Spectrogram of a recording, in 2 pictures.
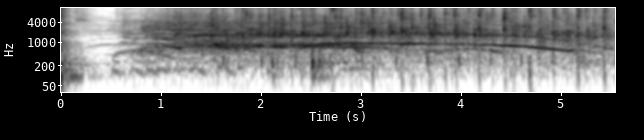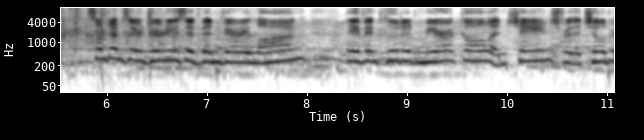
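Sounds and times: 
kindergarten class of young children cheering: 0.5 - 5.8
kindergarten class of young children clapping: 1.2 - 7.2
speech: 6.0 - 11.0.

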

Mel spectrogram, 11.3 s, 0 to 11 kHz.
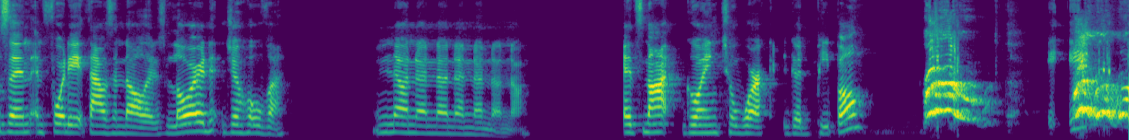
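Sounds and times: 
speech: 0.0 - 2.9, 3.7 - 5.4, 6.2 - 8.7, 9.5 - 11.2
dog barking: 9.2 - 11.2.

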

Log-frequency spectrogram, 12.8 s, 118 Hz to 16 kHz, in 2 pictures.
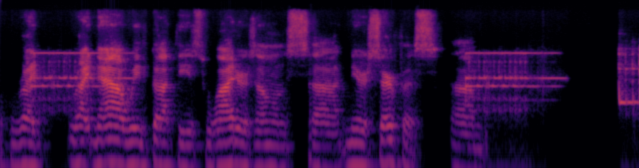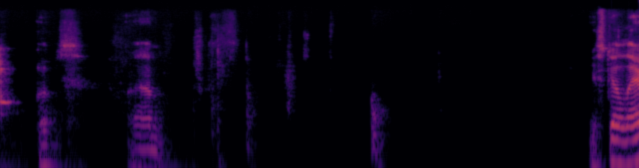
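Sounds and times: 
speech: 0.0 - 5.1, 6.8 - 8.1, 12.3 - 12.7
telephone ringing with an electronic trill: 0.2 - 1.3, 4.6 - 6.5.

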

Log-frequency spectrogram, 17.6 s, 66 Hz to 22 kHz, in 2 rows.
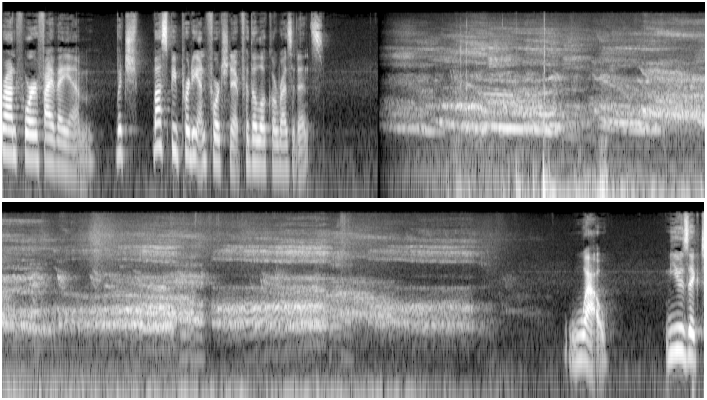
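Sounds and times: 
speech: 0.0 - 4.1, 15.9 - 16.4, 17.1 - 17.5
howler monkeys roaring in a guttural morning chorus: 4.8 - 15.6.

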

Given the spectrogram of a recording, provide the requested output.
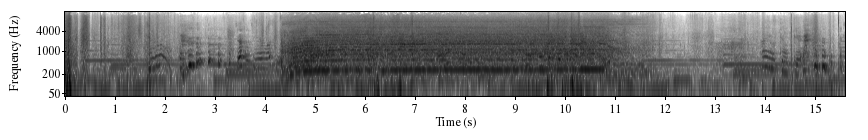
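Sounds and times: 
person laughing: 2.2 - 3.4, 14.8 - 15.5
speech: 3.5 - 4.6
kitchen blender running: 4.3 - 11.7.

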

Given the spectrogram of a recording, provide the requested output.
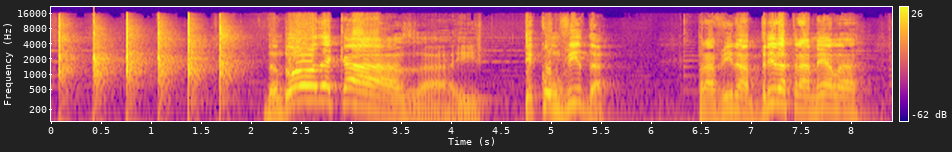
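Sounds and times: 
crisp hand claps: 0.0 - 2.0
speech: 2.1 - 5.6, 6.4 - 8.2.

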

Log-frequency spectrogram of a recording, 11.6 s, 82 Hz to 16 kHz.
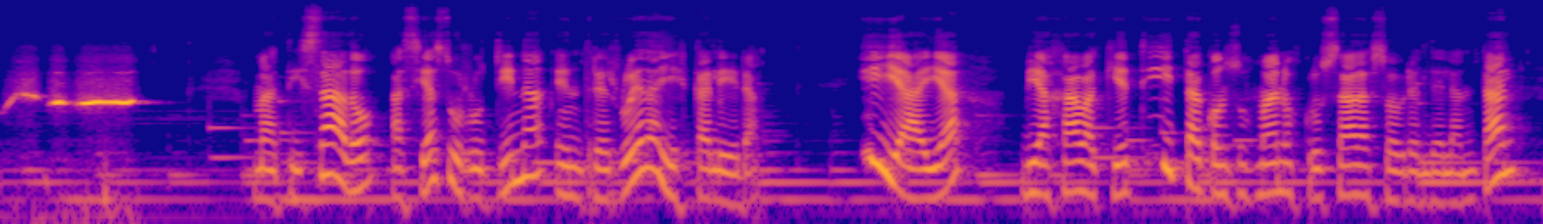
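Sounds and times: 
soft human whistling a gentle tune: 0.0 - 1.2
speech: 1.9 - 5.8, 6.4 - 11.5.

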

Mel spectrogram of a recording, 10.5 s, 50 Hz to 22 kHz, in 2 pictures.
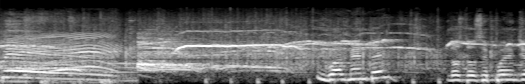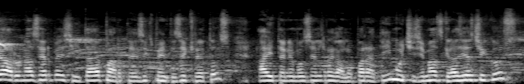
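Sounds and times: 
audience clapping: 0.0 - 5.9
crowd cheering with shouts and whoops: 0.0 - 7.5
speech: 3.3 - 10.4.

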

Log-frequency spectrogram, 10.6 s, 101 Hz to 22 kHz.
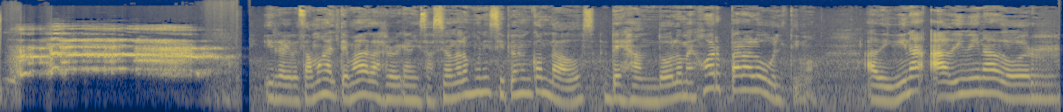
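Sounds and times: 
rooster crowing: 0.0 - 2.4
speech: 2.7 - 10.6.

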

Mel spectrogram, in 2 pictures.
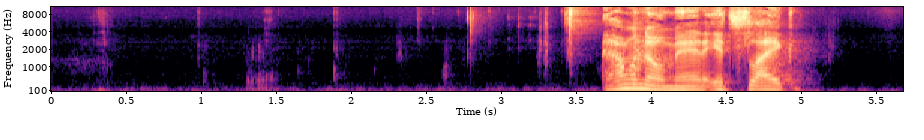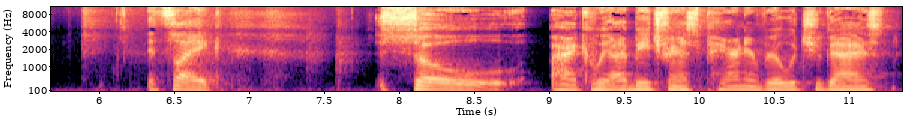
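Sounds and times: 
low hum: 0.0 - 11.3
person sipping tea: 1.0 - 3.6
speech: 3.7 - 5.1, 6.3 - 7.0, 7.8 - 11.3.

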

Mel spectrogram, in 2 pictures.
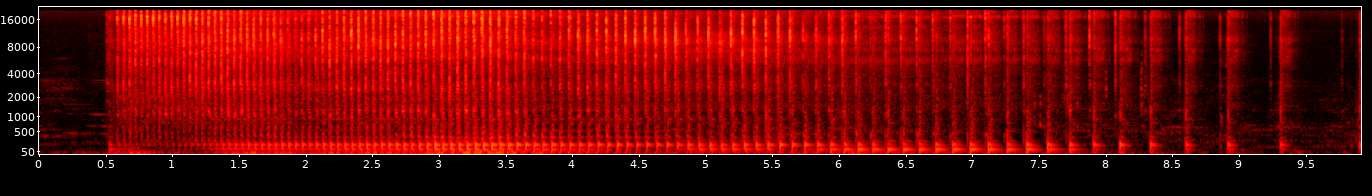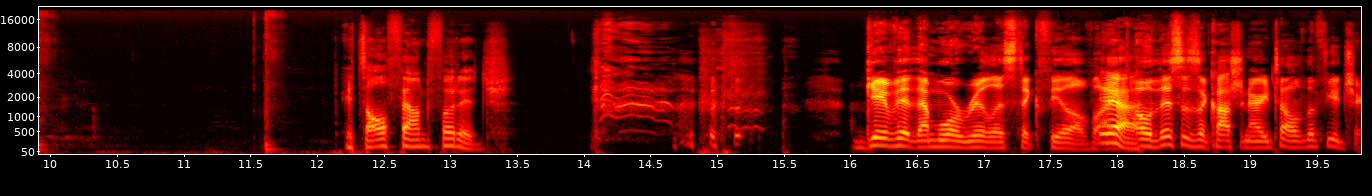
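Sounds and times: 
big prize wheel spinning with pointer ratcheting: 0.2 - 10.1, 10.8 - 12.3
speech: 12.2 - 13.5, 14.9 - 15.3, 16.1 - 19.8.

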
